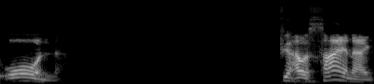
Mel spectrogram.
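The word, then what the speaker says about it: -one: its own it's not one it's written as one but it's pronounced as own if you have a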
